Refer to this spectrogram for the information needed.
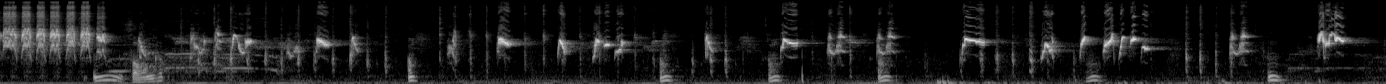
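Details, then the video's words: A caged red-whiskered bulbul in Thailand singing clear, short whistled phrases that rise then fall, repeated roughly every second, with a man's low murmured encouragement and brief speech between notes. "นกกรงหัวจุก เจ้าขวัญโชค เสียงใส ๆ ทั้งร้องทั้งริกๆสะใจๆครับ"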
